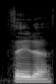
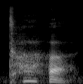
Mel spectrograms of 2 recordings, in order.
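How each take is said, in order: First: It starts with a th sound. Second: It starts with a t plus a puff of air. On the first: This is the traditional learned pronunciation. The speaker calls it wrong. "this is traditionally how we learn they're pronounced" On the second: This is how it was pronounced in New Testament times. The speaker calls it right. "an unvoiced tau with aspiration"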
